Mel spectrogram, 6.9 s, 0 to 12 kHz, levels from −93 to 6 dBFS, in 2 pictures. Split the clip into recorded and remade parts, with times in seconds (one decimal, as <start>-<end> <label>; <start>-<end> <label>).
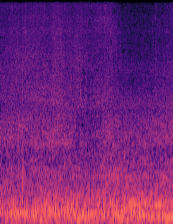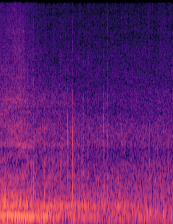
0.0-2.3 recorded; 2.3-6.4 remade; 6.4-6.9 recorded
